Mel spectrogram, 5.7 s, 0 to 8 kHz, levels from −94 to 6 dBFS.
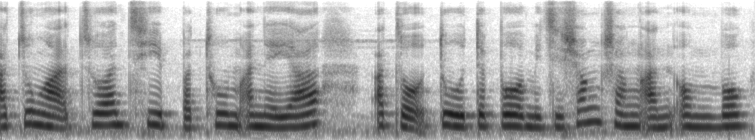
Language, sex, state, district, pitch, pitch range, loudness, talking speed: Mizo, female, Mizoram, Aizawl, 205 Hz, 190-220 Hz, -15 LUFS, 200 wpm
